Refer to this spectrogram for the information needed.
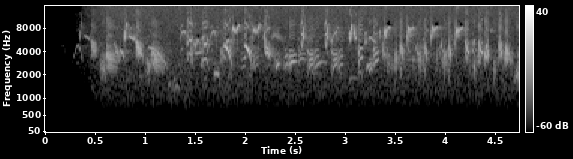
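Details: A male Bobolink in a grassland at Heaven Hill, Lake Placid, NY, in May 2022 sings its lengthy song: a rapid, bubbling tumble of high metallic, banjo-like notes poured out without pause, with no other sounds behind it.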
